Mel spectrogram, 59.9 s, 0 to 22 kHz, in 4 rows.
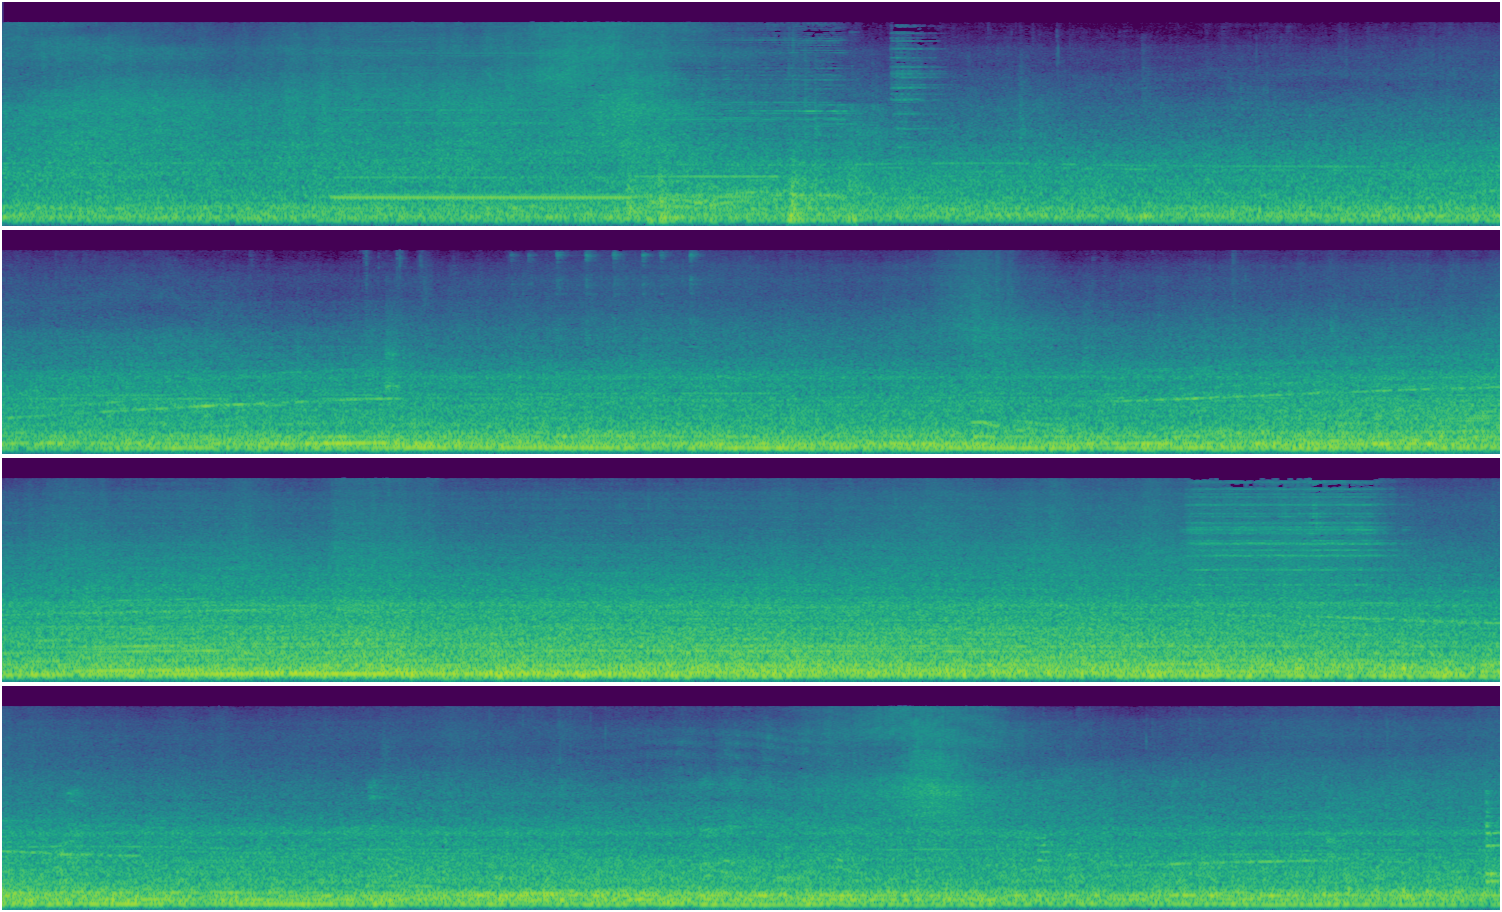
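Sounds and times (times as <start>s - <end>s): tram rolling rail noise: 0.0s - 59.9s
high squeal: 41.8s - 44.0s.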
